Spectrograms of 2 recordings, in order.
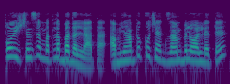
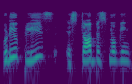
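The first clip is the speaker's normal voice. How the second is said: normal talking voice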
